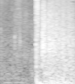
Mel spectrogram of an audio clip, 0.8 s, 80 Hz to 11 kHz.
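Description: In the video game Battlefield 4, a teammate's explosion bursts suddenly out of near quiet as a single loud, broad boom that lingers briefly.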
